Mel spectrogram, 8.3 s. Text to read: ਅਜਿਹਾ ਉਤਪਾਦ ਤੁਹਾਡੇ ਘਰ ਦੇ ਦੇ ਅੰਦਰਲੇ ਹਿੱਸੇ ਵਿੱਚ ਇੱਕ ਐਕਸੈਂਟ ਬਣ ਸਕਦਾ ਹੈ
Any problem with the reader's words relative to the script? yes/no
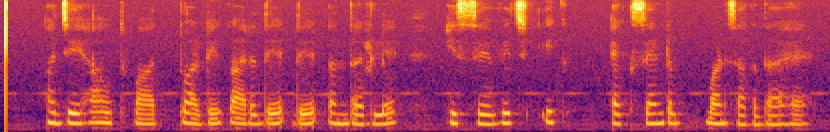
no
